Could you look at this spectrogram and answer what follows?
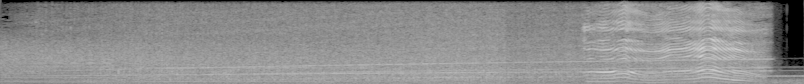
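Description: A cartoon aircraft performs a victory flyover above a soccer stadium, its engine drone rising and passing overhead with a swooping, whooshing pitch sweep toward the end before cutting off abruptly.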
